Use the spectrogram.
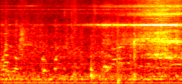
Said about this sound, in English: I'm on the train approaching the Roskilde Festival grounds.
